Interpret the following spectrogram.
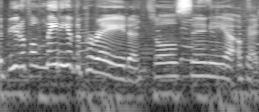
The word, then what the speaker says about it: Dulcinea: Dulcinea.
